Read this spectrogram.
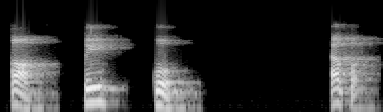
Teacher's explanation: Ağzımızın biraz daha arka bölgesindeki damağa değmesi suretiyle Kaf harfimiz çıkmaktadır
